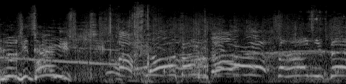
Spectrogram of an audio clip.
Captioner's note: yells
